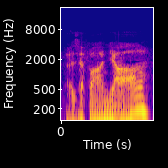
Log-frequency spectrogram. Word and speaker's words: Zephaniah: Zephaniah. Anyway, the accent on the last syllable there.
